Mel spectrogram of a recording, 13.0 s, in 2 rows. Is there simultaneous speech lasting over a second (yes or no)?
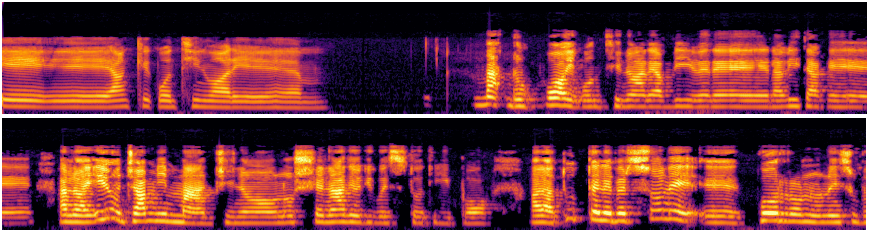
no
